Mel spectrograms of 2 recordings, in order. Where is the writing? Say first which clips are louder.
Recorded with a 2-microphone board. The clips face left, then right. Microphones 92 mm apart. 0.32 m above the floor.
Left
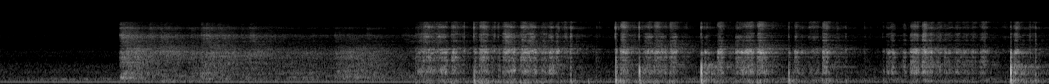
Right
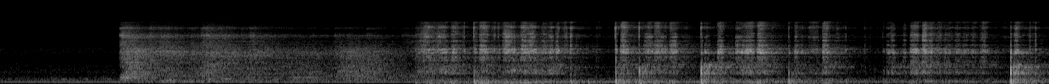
Left 3 dB; 30° left (ahead or behind), 0.8 m.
